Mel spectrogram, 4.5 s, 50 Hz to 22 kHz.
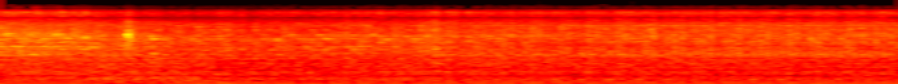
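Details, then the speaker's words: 1939 Ford 9N tractor that sat 25 years, fitted with a used engine rebuilt 30 years ago, started on choke and throttle without starting spray: a steady, quiet, even idle with a soft low rumble and no knocks or misses; normal idle. "okay and like that it's running victory"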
